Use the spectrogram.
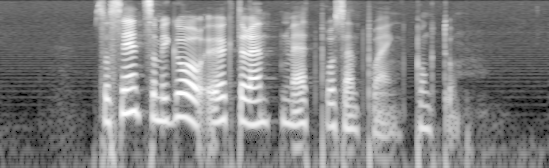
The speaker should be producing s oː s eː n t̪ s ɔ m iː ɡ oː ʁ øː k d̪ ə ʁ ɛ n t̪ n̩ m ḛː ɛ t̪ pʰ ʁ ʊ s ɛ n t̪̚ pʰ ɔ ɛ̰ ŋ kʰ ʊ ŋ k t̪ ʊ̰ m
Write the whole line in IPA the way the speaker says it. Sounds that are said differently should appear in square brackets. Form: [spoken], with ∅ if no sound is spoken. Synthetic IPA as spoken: s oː s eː n t̪ s ɔ m iː ɡ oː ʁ øː k [t̪] ə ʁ ɛ n t̪ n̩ m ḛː ɛ t̪ pʰ ʁ ʊ s ɛ n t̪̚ pʰ ɔ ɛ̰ ŋ [pʰ] ʊ ŋ k t̪ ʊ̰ m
